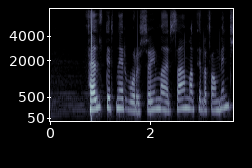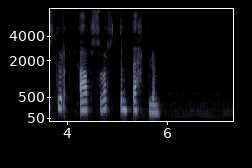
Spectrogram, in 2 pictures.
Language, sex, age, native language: Icelandic, female, 40-49, Icelandic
